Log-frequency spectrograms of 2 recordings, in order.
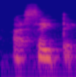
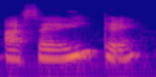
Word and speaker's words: aceite: Aceite. No es aceite, sino aceite.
